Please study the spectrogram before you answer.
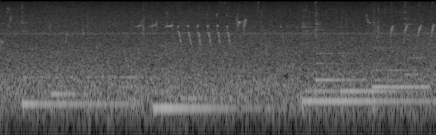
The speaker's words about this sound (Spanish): Y nota cómo el sonido rítmico de las olas te lleva a un estado de descanso aún más profundo.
